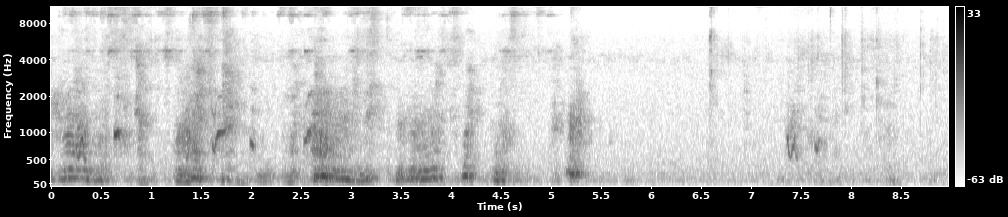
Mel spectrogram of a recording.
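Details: Five-week-old toy poodle puppies from a live stream of seven pups eating, playing and sleeping. Low, rough growls and whiny yelps come in bursts for about five seconds. After that the room falls mostly quiet, with a couple of faint squeaks.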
